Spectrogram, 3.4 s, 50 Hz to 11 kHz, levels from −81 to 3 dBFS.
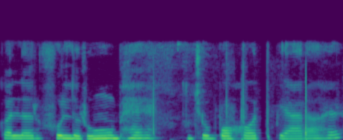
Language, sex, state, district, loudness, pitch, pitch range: Hindi, female, Himachal Pradesh, Shimla, -21 LUFS, 220 Hz, 210-225 Hz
